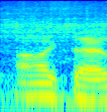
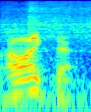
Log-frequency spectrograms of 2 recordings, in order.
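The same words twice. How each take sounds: First: Soft, quieter repeat to himself. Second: Said in the usual way. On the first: Real, not acted. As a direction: murmur it again under your breath. Repeats approval, then softer echo.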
